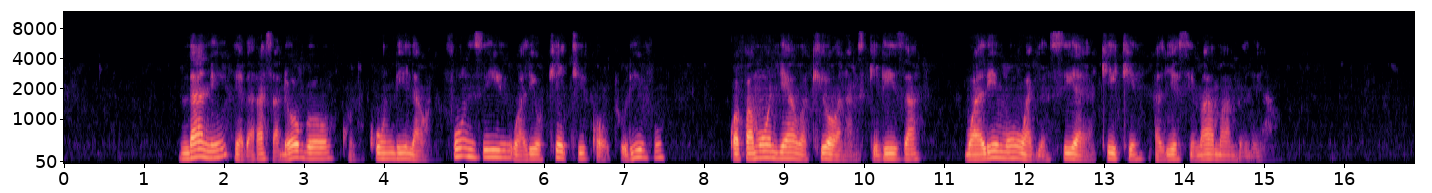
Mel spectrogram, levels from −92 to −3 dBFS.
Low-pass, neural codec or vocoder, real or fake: 7.2 kHz; codec, 16 kHz, 4.8 kbps, FACodec; fake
